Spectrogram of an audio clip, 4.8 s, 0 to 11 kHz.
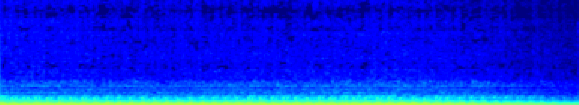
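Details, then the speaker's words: Gen 3 Ford Raptor V6 cold start after the exhaust rattle TSB 22-2388 repair with part ML3Z-5K245-B: smooth, even idle with a steady low hum settling down and no exhaust rattle; normal. "There's been 8 or 9 cold starts on this truck. It has not rattled a single time. Thank goodness."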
